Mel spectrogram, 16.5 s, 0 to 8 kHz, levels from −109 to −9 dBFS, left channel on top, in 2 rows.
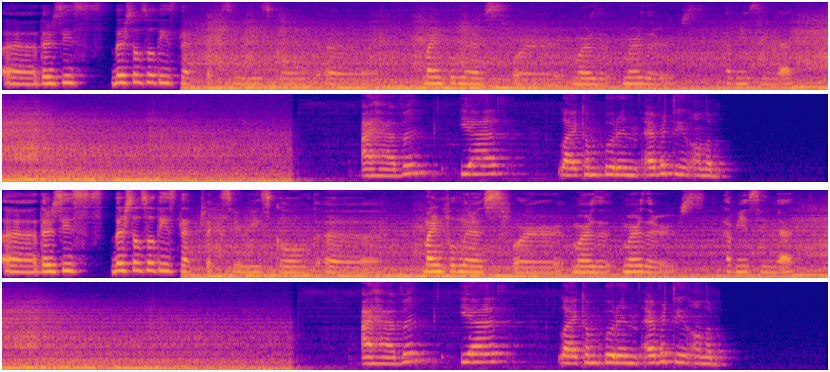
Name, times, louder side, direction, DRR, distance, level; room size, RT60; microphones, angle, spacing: voice 1, 0.0-3.9 4.2-6.9 7.2-7.9, right 4 dB, 75° right, 0.6 m, -33 dB
sound 1, 1.8-11.2, left 1 dB, 20° left, 0.6 m, -35 dB
voice 2, 11.9-13.4 13.8-15.5, right 2 dB, 5° right, 1.5 m, -36 dB
20.5 x 7.4 x 3.8 m
head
